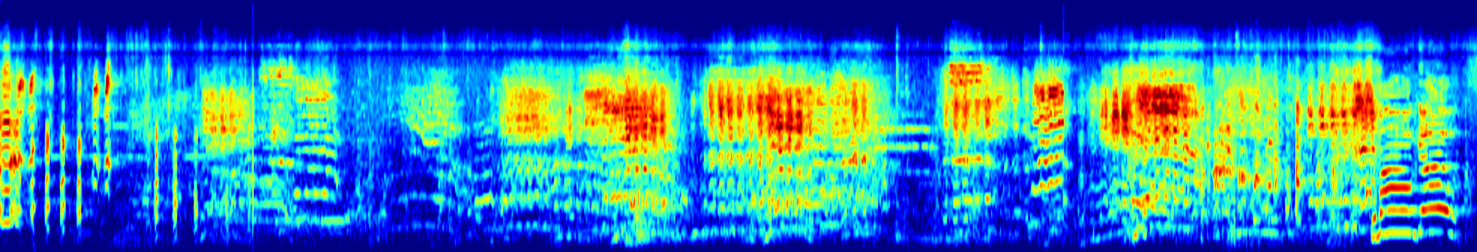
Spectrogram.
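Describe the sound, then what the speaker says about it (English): A herd of goats bleats on a goat farm, loud drawn-out calls overlapping one another close by, mixed with some clucking chickens and a man calling out to the animals. "Come on, goats!"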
